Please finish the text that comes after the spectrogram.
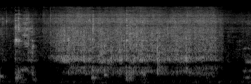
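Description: Onions frying in oil in a pan while a fish jhal is being cooked, with a steady loud sizzle and occasional stirring scrapes, heard alone without talk.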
